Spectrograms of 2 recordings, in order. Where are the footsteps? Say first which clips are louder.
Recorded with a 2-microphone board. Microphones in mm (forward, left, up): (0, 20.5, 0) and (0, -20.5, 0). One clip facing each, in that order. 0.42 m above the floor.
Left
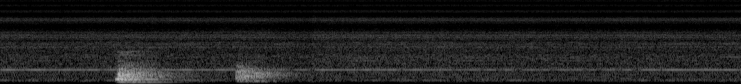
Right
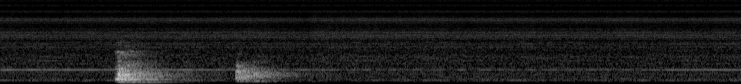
Right 3 dB; 30° right (ahead or behind), 1.4 m; by 2.7 s 25° right (ahead or behind), 3 m.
